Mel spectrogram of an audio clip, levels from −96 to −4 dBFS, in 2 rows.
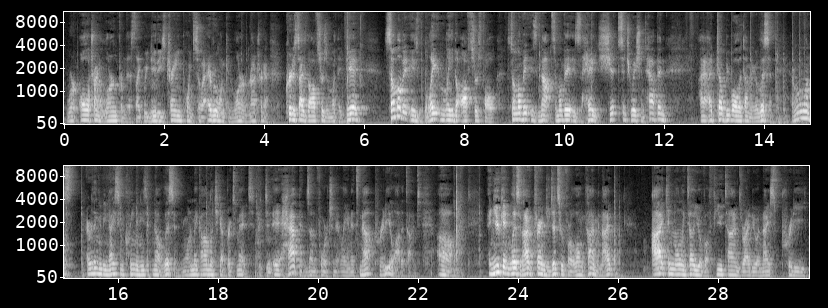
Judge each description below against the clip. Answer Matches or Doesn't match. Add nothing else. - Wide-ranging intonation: Doesn't match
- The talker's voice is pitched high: Doesn't match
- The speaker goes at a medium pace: Doesn't match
